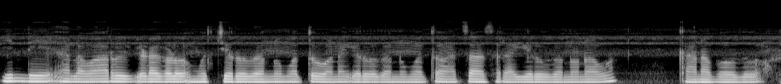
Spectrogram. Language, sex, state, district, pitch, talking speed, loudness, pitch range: Kannada, male, Karnataka, Koppal, 125 Hz, 85 wpm, -13 LUFS, 120-130 Hz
